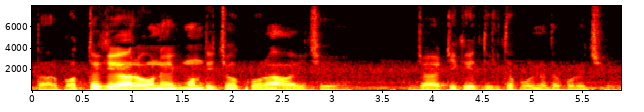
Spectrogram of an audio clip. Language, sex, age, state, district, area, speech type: Bengali, male, 18-30, West Bengal, Uttar Dinajpur, rural, read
